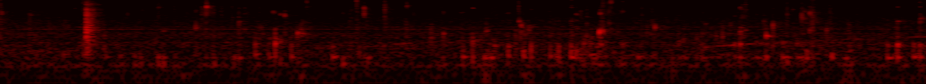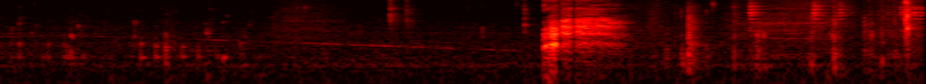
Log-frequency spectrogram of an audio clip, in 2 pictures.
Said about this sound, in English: Ooh, is that a coconut water? I feel. It is a coconut water. Let me just chug some of this real quick. I'm gonna leave it open. Why not? Listen to me gulp.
